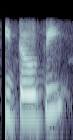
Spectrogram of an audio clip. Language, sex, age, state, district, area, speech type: Sanskrit, female, 18-30, Kerala, Kollam, rural, conversation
